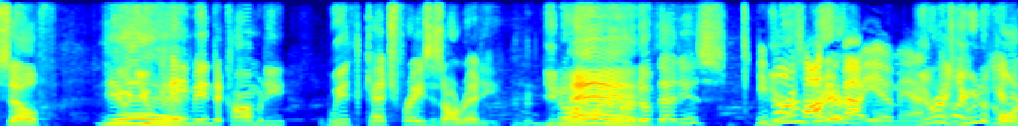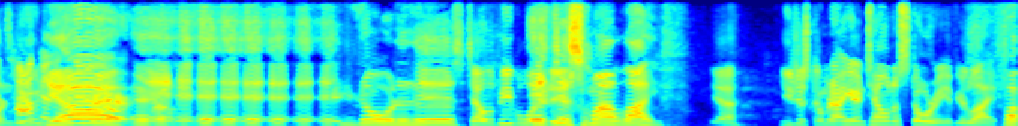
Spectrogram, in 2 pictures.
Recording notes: Back at it again Live from the Off The Deep End headquarters -none other than House of Bards! For our Comedy Open Mic night here in Tucson Arizona!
